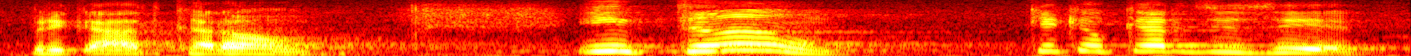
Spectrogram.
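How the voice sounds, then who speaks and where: A high-voiced male pastor with a Brazilian Portuguese accent preaches at normal speed in a reverberant church sanctuary, with a little hiss or hum present. In his lively sermon he acts out prayers and dialogues and asks the congregation for responses.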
